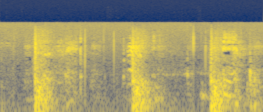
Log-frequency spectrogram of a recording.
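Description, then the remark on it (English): A hammer whacks a chisel, with burlap laid over it, to break a door lock: three heavy, loud blows spaced over a second apart, each a hard thudding strike with a short ringing decay and faint background murmur between. “You take the chisel, Jigger. Right. Squirt, you the hammer.”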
